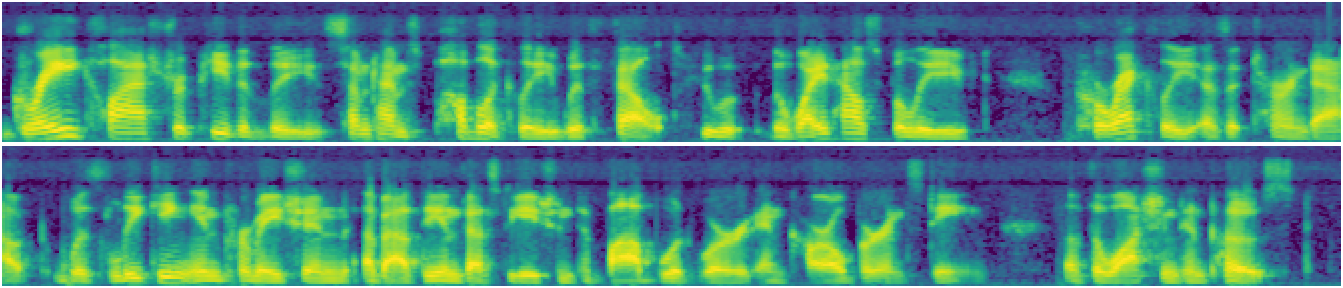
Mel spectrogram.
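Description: Low-pitched male voice, American accent, author reading nonfiction aloud, dry close sound, slightly dull audio. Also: moderate pace, fairly bright tone, no room sound. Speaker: guest author and journalist.

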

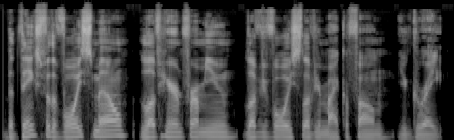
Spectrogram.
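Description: A man's voice: lowish voice, steady tone, fairly quick, no room sound, studio quality. A young man hosting a casual podcast, rambling and laughing easily as he answers listener messages. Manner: warm, rambling, laughs often. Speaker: podcast host.

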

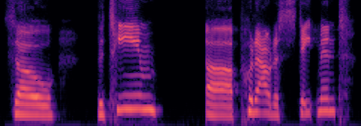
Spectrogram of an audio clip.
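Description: A woman co-hosting a casual podcast, talking in a halting, measured way with many fillers and restarts. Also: on the high side, lively intonation, bright, forceful tone, clean tone, dry recording, studio quality. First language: English. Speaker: podcast co-host.

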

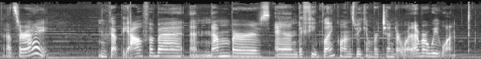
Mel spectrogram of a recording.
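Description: A woman playing a kind but uneasy young boy's mother, speaking gently and hesitantly in an audio drama. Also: mid-range voice, moderate pace, soft background music, natural voice. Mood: tender. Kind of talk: naturalistic audio drama acting.

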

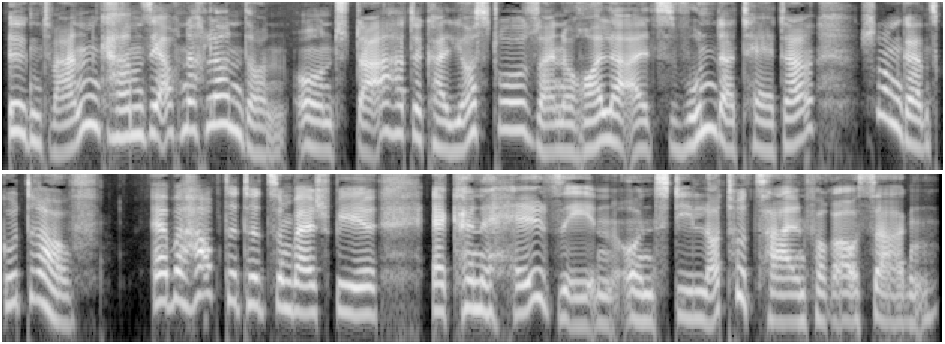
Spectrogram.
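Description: A woman's voice: on the high side, lively intonation, a little slow, no room sound, studio quality. A woman co-hosting a podcast, telling history in a conversational, explanatory way with informal asides. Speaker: podcast co-host.

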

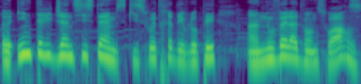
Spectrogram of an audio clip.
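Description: A man's voice: a little high, lively intonation, darkish tone, no room sound, soft background music. A man hosting a casual video game news chat, handing off segments and joking with his co-hosts. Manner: hands off segments, quick jokey interjections. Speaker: podcast host.

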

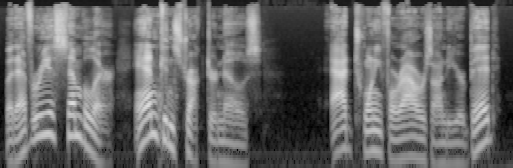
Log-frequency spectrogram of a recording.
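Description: A man's voice: medium pitch, very animated, normal speed, no room sound. A man narrating a first-person audio drama in a dry, sardonic, arrogant manner. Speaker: narrator and lead character.

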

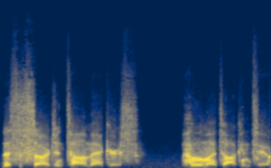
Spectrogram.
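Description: An actor playing a weary, procedural police sergeant, measured and matter-of-fact, in an audio drama. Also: male voice, low-pitched, very animated, over music, rough recording. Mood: businesslike. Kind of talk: audio drama acting, phone dialogue.

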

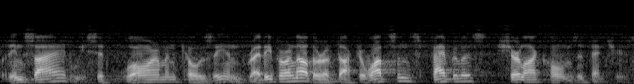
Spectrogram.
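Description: Old-time radio announcer guy, lowish voice, really lively delivery, muffled vintage recording. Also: moderate pace.

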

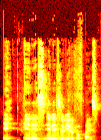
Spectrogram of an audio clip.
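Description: A man's voice: medium pitch, a little fast, creaky, a little hiss or hum. A man in his forties from Austria, a guest answering interview questions over a teleconference, hesitant with many fillers and restarts. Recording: teleconference call audio.

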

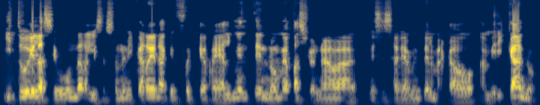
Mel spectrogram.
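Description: Fast-talking man, interview guest. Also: medium pitch, level tone, no echo. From Peru. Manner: peppers speech with English business jargon and tag questions. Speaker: podcast guest, tech entrepreneur. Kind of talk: conversational career storytelling in an interview.

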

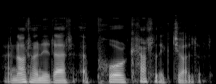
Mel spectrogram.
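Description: An Irish man, a guest in an interview, answering in a relaxed, anecdotal way. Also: sits low, fast, vocal fry, no echo. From Ireland.

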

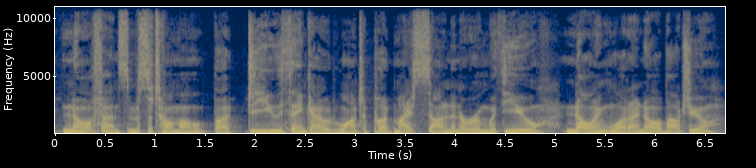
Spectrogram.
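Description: A man's voice: low voice, steady tone, normal speed, close to an everyday voice. An actor playing a somber, guarded police detective and worried father in an audio drama, speaking tersely. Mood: curt, distrustful.

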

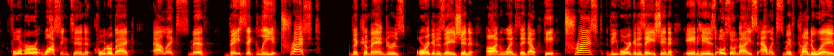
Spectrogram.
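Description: Animated male sports podcast host. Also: medium pitch, no room sound, clean studio sound. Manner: animated, emphatic delivery with frequent "uh" fillers. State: recovering from lost voice. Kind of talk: solo sports talk podcast.

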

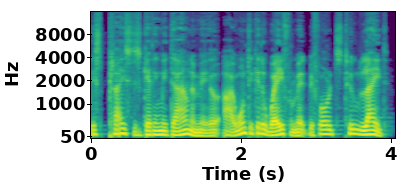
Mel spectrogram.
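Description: A man's voice: fairly low pitch, expressive, fast talker, dark tone, voice pushed up. A man voicing a bitter, volatile, drink-sodden Englishman in a literary story. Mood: earnest, defiant. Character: bitter, drunken, volatile Englishman gone to seed.

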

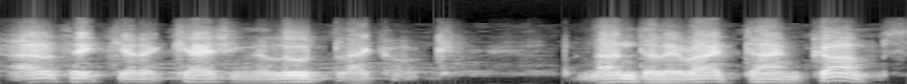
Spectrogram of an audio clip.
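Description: An actor playing a greedy, scheming Old West outlaw leader in an old radio western. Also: male voice, sits low, fairly even intonation, moderate pace, close to an everyday voice. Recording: muffled old radio recording with music.

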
